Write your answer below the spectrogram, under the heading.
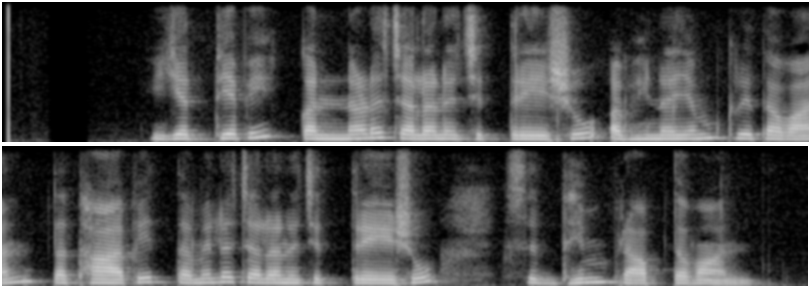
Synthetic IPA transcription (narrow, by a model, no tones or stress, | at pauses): jɐd̪jɐpikɐnːɐɽɐt͡ʃɐlɐnɐt͡ʃit̪ɾeːʂuʔɐ̰bʱinɐjɐmkɾit̪ɐʋaːnt̪ɐt̪ʰaːpit̪ɐmilɐt͡ʃɐlɐnɐt͡ʃit̪ɾeːʂu | sid̪ʱːimpɾaːp̚t̪ɐʋaːn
